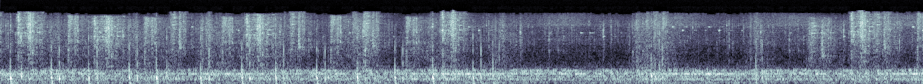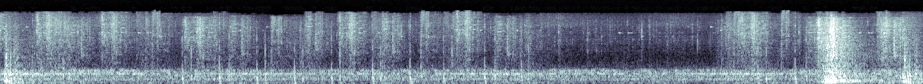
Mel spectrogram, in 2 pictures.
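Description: Heavy armoured footsteps clatter quickly on stone.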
